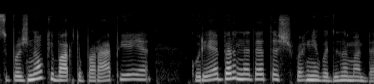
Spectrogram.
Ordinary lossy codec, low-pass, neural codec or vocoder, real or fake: Opus, 24 kbps; 10.8 kHz; codec, 24 kHz, 0.9 kbps, WavTokenizer, small release; fake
